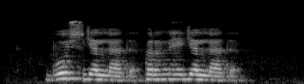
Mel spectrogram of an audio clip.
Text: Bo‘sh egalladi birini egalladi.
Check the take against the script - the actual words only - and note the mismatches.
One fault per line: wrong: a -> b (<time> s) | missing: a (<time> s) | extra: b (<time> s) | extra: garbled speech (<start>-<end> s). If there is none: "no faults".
no faults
